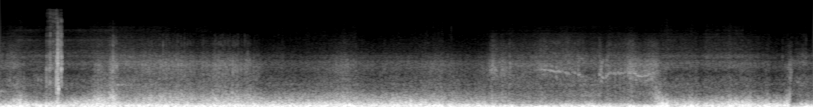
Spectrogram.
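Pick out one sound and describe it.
Wind rushes loudly and steadily past the microphone high in the open air.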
